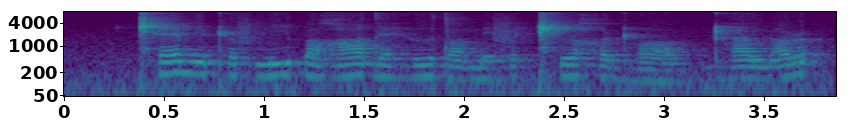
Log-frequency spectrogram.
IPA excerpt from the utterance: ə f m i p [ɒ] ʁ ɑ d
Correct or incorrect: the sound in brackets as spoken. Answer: correct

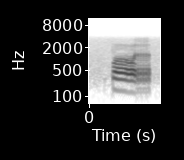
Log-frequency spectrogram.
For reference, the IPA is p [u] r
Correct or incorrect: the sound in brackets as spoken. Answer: incorrect: o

